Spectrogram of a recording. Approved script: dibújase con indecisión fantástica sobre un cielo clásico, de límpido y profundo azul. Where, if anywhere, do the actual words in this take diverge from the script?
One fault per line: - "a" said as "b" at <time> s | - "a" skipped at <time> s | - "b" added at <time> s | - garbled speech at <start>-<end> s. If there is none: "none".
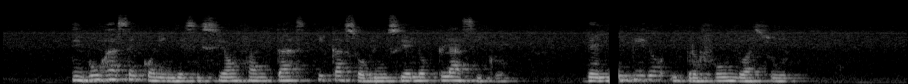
none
